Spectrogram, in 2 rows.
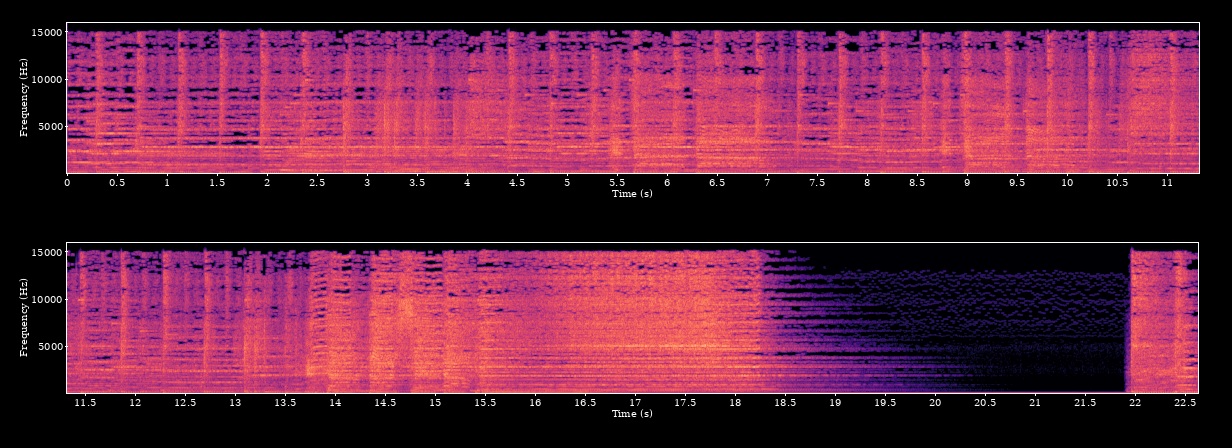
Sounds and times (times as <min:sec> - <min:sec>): Background music: 0:00.0 - 0:19.8, 0:21.9 - 0:22.6.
